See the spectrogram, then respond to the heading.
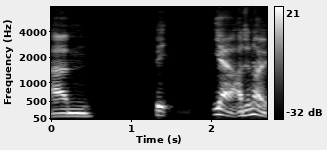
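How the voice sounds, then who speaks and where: Here a man talks with an English accent. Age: 20s. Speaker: fitness coach and podcast host. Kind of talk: casual interview chat. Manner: animated.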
